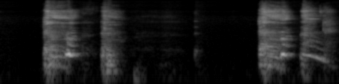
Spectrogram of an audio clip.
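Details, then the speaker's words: Child's cough in two short clusters of loud, harsh, deep honking coughs, about four in all, described by family as coughing like an elephant or a tractor. "тут кстати всё время говорю когда кашляет что она кашляет как слон это трактор"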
